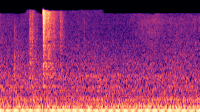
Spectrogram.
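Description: One brief light click about half a second in, from a small part being handled on the engine case. A steady low hum runs underneath.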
